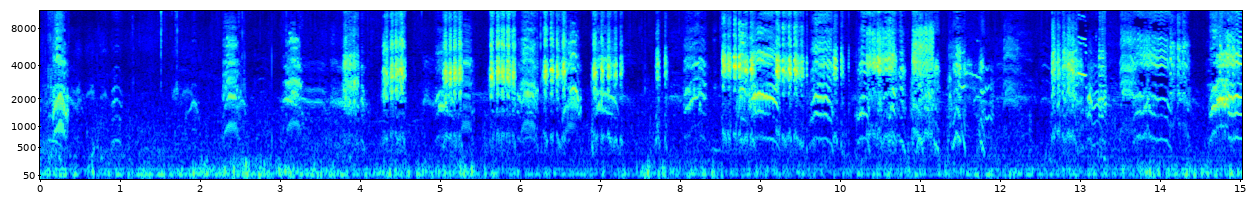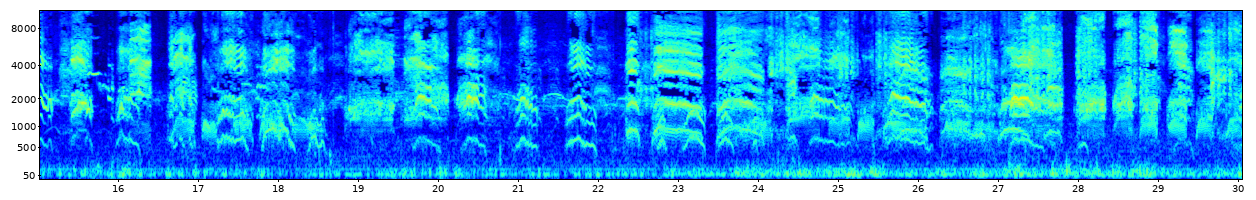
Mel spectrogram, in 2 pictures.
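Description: Wild birds calling, many short calls overlapping almost constantly, over a low steady rumble.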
